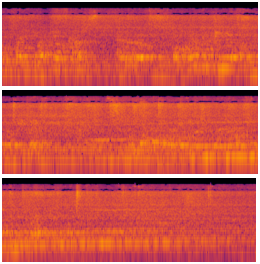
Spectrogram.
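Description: Train wheels click and clatter over the rail joints.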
